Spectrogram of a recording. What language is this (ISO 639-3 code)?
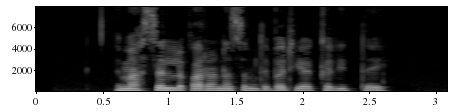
pus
